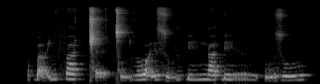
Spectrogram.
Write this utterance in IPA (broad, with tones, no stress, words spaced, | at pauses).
ɓa̰˨˥ʎfa˦ǁɛ̰˨˥ǀṵ˩˧ʎ lˠḭ˥˨zṵ˩˧lʲɗi˨˥ŋa˨˥ ɗi˦rṳ˥˨ʔṵ˩˧ zu˨˥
